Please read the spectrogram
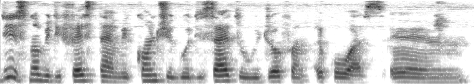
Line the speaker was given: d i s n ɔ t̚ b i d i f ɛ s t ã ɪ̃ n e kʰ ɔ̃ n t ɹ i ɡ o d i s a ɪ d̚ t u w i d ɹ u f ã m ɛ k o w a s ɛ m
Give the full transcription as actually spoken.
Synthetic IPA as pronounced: d i s n ɔ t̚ b i d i f ɛ s t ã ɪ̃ m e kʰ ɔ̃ n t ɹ i ɡ o d i s a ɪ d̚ t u w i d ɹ ɔ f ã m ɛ k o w a s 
